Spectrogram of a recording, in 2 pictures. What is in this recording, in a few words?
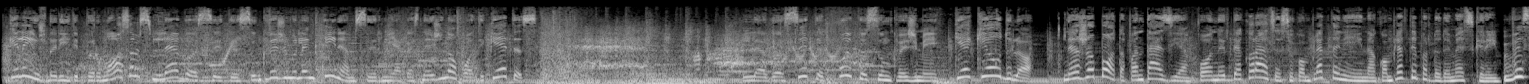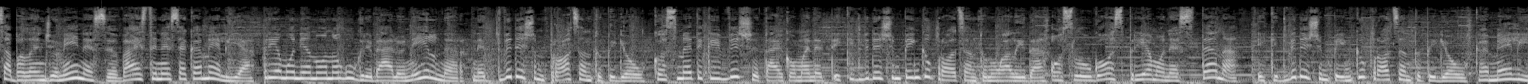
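Lithuanian female voice; lietuviu; moteris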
